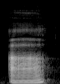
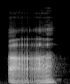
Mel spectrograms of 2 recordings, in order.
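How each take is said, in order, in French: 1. La hauteur monte du milieu vers le haut. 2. La hauteur descend bas, puis remonte. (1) "Deuxième ton" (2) "Troisième ton"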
